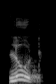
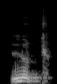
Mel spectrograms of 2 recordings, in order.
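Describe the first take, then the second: First: "लूट" with a long, pressed u; lengthened vowel. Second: "लुट" with a short, unstressed u; clipped short u in "लुट", no weight on it; short vowel. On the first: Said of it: "तो हमने स्वर बढ़ा दिया". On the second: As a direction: keep the vowel in "लुट" brief. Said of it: "लुट मतलब खुद". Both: Shown as a demonstration.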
